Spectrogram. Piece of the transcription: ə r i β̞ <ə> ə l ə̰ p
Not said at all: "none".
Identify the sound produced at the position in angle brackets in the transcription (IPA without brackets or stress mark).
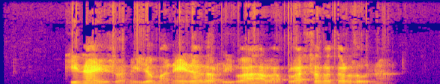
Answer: a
